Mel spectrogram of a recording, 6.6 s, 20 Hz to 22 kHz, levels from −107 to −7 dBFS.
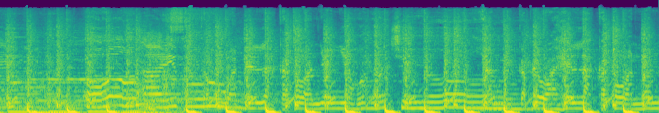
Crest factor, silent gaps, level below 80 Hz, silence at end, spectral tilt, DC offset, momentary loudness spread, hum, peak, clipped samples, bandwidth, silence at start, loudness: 10 dB; none; -14 dBFS; 0 s; -4.5 dB/octave; 0.2%; 2 LU; none; 0 dBFS; under 0.1%; 17 kHz; 0 s; -12 LUFS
